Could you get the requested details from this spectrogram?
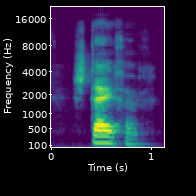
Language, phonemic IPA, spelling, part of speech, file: Dutch, /ˈstɛiɣər/, steiger, noun / verb, Nl-steiger.ogg
- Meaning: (noun) 1. a jetty; a small, often wooden landing for boats or small ships 2. scaffolding; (verb) inflection of steigeren: first-person singular present indicative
